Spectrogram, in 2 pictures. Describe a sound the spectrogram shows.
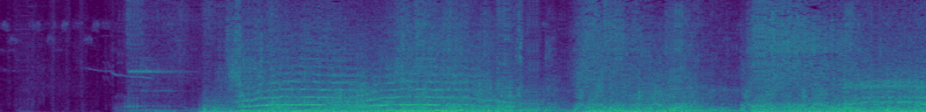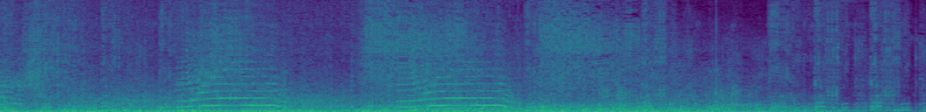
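Heavy blows land in a fierce animal fight.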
